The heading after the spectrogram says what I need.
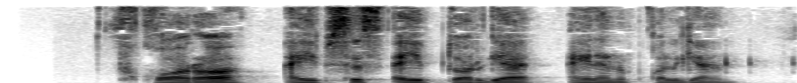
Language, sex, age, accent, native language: Uzbek, male, 18-24, Xorazm, Uzbek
